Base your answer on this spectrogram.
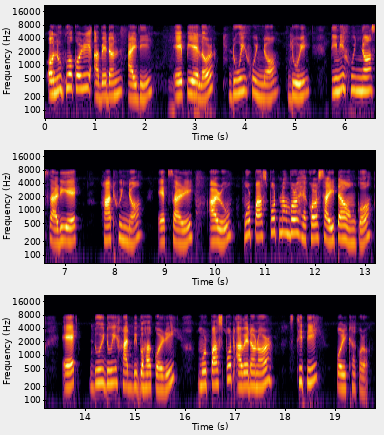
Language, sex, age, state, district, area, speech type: Assamese, female, 18-30, Assam, Charaideo, rural, read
